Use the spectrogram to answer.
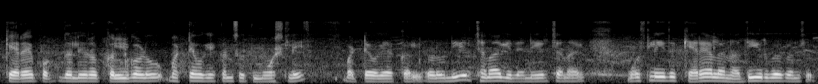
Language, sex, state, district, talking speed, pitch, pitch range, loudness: Kannada, male, Karnataka, Dharwad, 170 wpm, 155 Hz, 150-170 Hz, -15 LUFS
